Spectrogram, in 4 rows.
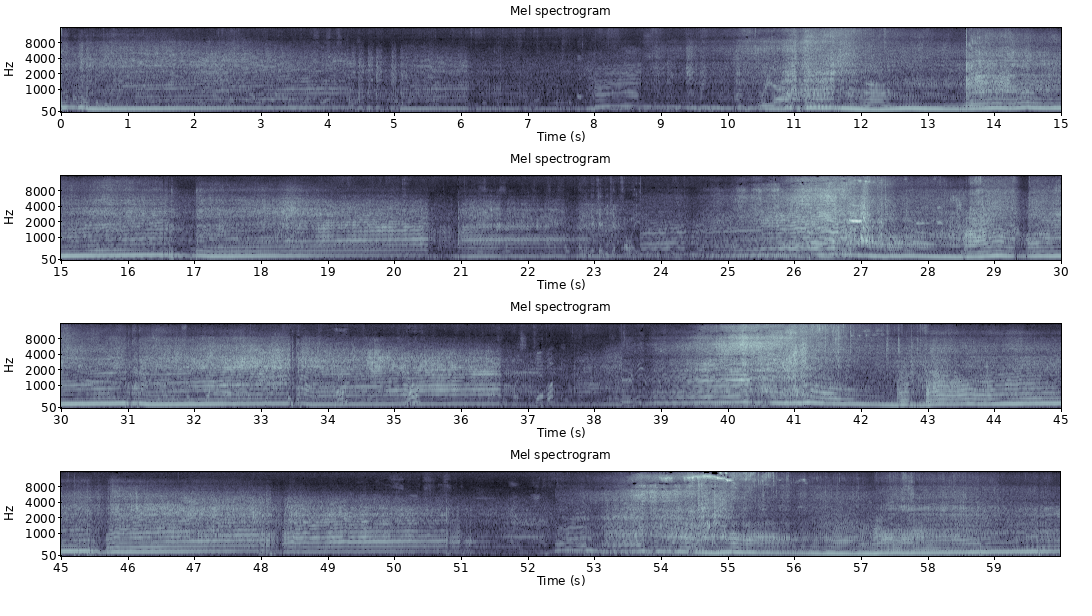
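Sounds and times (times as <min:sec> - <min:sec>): rally car engine at full throttle: 0:00.0 - 0:59.9.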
